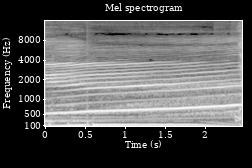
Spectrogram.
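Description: A male singer holds one long high note that slowly rises in pitch, sung over low sustained backing chords.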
